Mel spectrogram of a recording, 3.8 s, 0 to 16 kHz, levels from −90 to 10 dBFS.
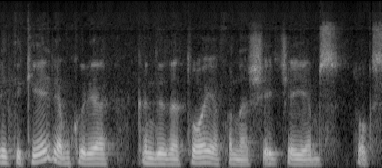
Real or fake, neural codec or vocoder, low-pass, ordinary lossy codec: real; none; 14.4 kHz; Opus, 16 kbps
